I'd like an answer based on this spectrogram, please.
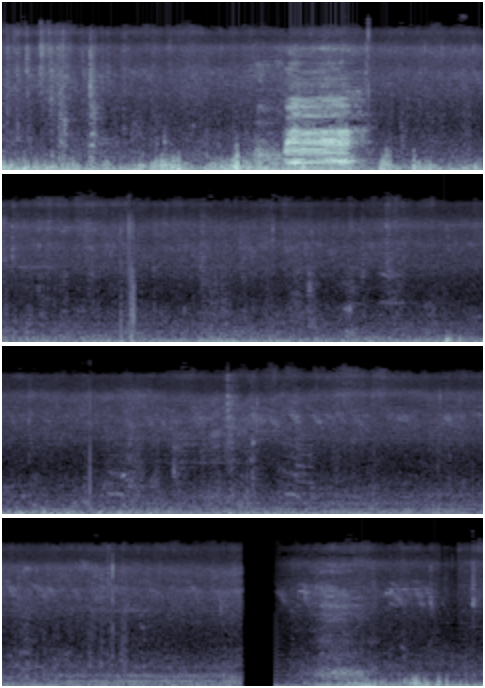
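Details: A cow gives one loud, drawn-out moo lasting about a second, then a long stretch of steady background hiss with faint low rumbles and no further calls.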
